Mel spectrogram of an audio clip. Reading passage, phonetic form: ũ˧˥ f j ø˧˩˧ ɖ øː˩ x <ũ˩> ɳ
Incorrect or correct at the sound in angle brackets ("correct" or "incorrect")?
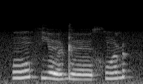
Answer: incorrect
